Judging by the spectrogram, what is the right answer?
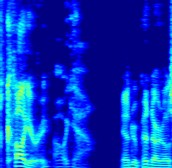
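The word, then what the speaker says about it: Cagliari: in southern Sardinia it's colliery oh yeah Andrew Pinder knows how to pronounce that better than I yes it's not cogliari like all the anglos pronounce it colliery in Sardinia Southeast corner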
